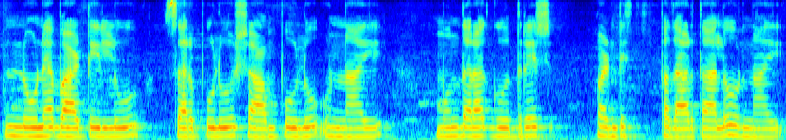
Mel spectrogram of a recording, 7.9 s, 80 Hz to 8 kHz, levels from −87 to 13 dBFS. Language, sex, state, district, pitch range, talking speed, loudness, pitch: Telugu, male, Telangana, Hyderabad, 175-185 Hz, 75 wpm, -18 LUFS, 180 Hz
